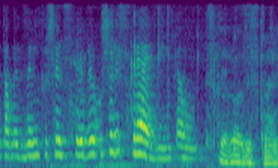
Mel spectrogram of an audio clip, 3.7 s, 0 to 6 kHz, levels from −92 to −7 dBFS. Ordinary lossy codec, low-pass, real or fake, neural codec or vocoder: none; 5.4 kHz; fake; codec, 32 kHz, 1.9 kbps, SNAC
